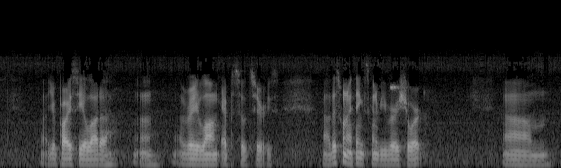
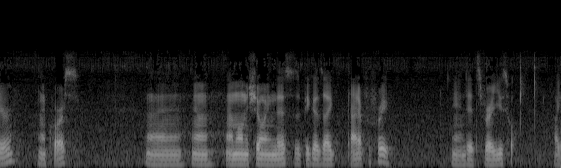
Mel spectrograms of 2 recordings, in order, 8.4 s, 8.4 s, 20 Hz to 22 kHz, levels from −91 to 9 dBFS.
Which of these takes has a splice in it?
first; 1 cut; at 3.5 s

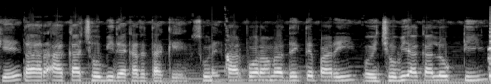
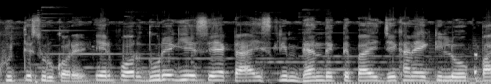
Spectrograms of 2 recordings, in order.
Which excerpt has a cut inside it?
first; 1 cut; at 2.1 s

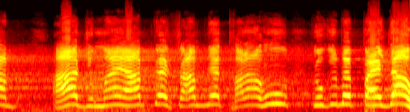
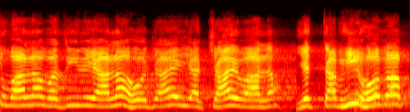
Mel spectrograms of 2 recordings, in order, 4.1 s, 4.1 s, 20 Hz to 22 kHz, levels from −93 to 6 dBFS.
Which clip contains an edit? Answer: second; 1 cut; at 2.9 s

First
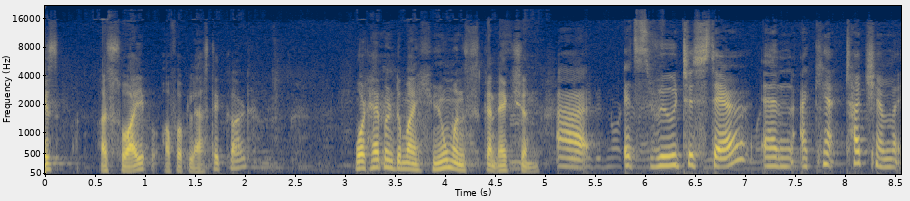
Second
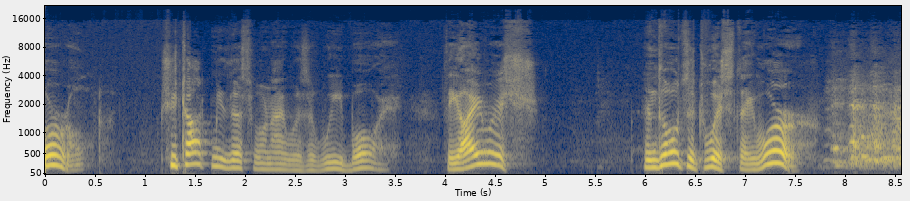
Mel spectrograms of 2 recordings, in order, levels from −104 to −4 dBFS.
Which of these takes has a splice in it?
first; 1 cut; at 5.0 s

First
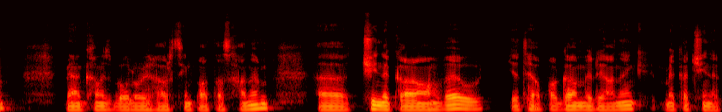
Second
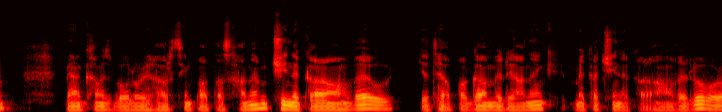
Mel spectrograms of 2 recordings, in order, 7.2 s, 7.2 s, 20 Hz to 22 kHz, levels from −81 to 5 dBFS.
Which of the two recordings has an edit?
second; 1 cut; at 2.7 s

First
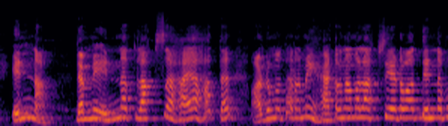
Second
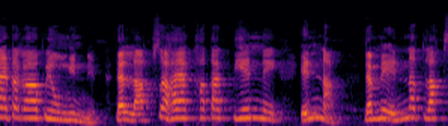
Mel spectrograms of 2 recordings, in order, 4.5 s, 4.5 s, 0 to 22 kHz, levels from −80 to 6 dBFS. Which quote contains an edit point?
second; 1 cut; at 1.0 s

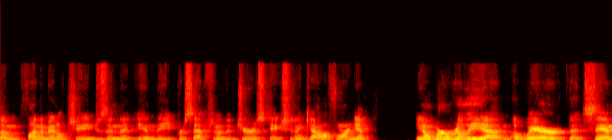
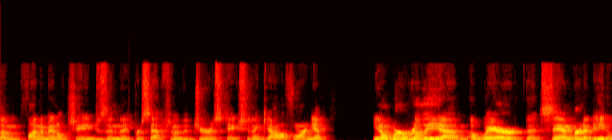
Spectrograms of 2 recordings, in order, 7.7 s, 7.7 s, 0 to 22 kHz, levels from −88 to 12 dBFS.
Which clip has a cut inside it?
second; 1 cut; at 1.7 s

